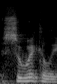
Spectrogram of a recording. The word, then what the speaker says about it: Sewickley: We don't say Sewickley, do we? Right? It's not Sewickley? You hear it on Sewickley. We say Sewickley. Sewickley. That's how we say it.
